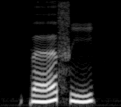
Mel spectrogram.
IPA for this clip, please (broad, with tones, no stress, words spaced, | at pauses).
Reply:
pœː˨˥fiː˨˥k̚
